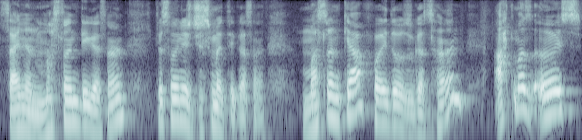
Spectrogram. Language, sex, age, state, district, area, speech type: Kashmiri, male, 45-60, Jammu and Kashmir, Ganderbal, urban, spontaneous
